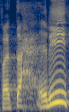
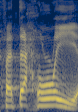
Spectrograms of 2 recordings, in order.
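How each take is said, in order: First: The r sound is light and thin. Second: The r sound is heavy and thick. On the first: The speaker calls it right. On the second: The speaker calls it wrong. "Jangan fatahri, ada setengah baca tu"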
